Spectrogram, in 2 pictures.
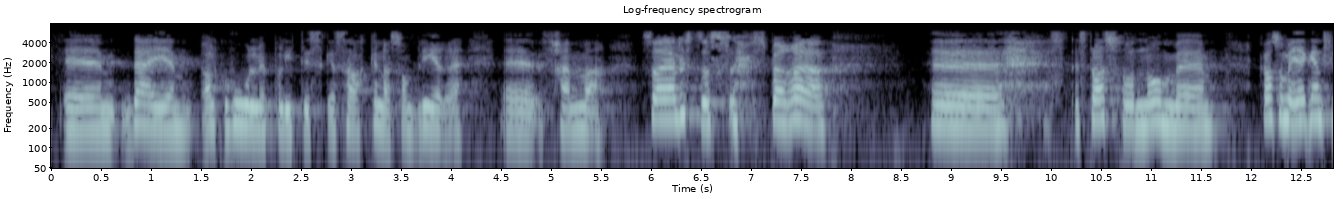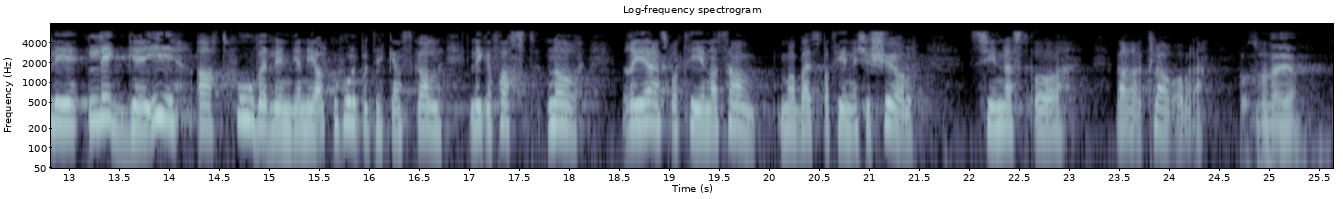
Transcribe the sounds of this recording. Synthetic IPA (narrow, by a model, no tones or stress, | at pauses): d̪æɪʔɑlkʊhuːlpʰʊliːt̪ɪskəsɑːkənəsɔmblɪɾ | fɾɛmːəsɔɛhɑlʏst̪ʰɪlɔspœɾːə | st̪ɑːt̪sʁoːd̪n̩ɔm | kʰɑːsɔmeːɡənt̪ʰlɪlɪɡːəɾɪʔɑt̪huːʋəd̪lɪnjənəɪɑlkʊhuːlpʊlɪt̪ʰɪkːənskɑllɪɡːəfɑst̪nɔʁ | ɾɛjeːɾɪŋspɑt̪ʰiːənɔsɑmɑmɑɾbæɪd̪spɑt̪ʰiːənɪçːəʃøːl | syːnəst̪ʰɔ | ʋæːɾəkʰlɑːɾo̰ːʋə̰d̪ɛ̰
